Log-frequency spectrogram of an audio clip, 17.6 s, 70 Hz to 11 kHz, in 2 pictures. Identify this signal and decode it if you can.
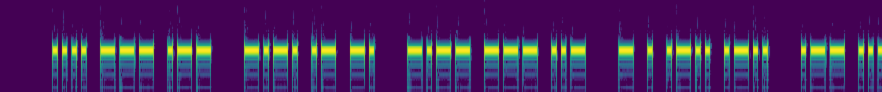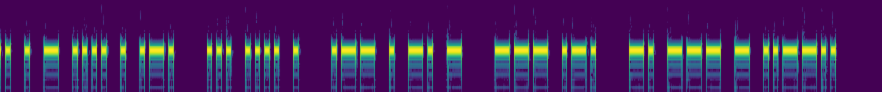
Morse code, heard as a keyed tone, about 25 wpm, 700 Hz. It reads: HOW CAN YOU TELL WHETHER SHE WENT OR NOT?
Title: Sentences from Top 1000 Words - Review Part 3 - 25wpm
